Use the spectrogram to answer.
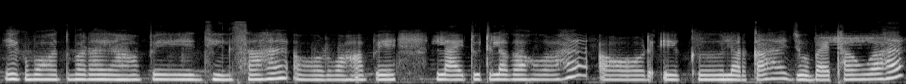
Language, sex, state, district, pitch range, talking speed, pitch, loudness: Hindi, male, Bihar, West Champaran, 220-230 Hz, 160 wpm, 225 Hz, -13 LUFS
